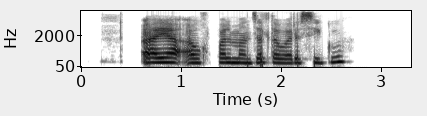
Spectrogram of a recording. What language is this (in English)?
Pashto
